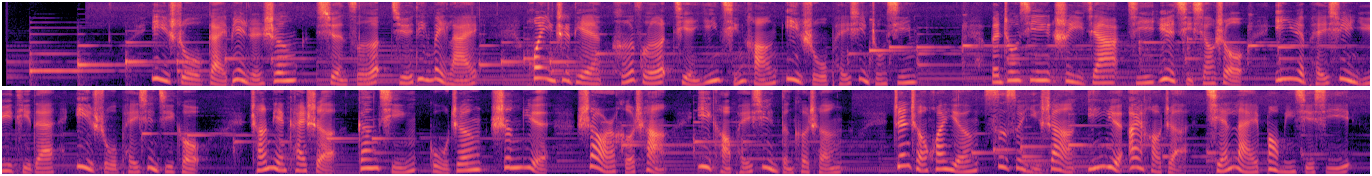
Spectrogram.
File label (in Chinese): 女 琴行艺术彩铃; 菏泽简音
